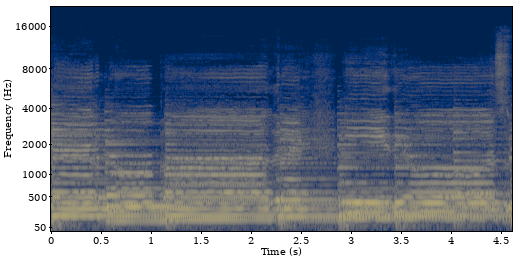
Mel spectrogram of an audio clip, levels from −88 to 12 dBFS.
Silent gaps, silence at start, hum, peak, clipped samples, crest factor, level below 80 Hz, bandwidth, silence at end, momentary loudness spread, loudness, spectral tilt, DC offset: none; 0 s; none; -10 dBFS; under 0.1%; 12 dB; -52 dBFS; 12.5 kHz; 0 s; 3 LU; -23 LUFS; -7 dB/octave; under 0.1%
